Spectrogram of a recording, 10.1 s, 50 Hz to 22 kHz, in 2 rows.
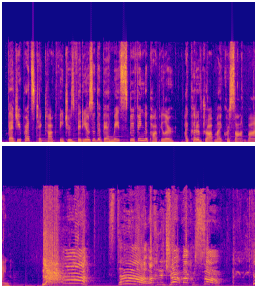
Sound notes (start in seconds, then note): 5.8 man screams; 5.8 man roars loudly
